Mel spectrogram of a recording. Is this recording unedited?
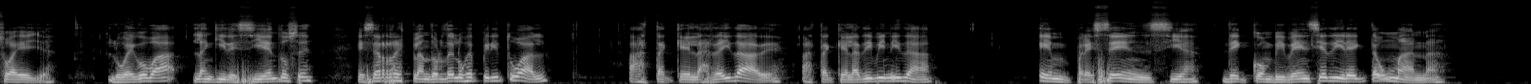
no; 3 cuts; at 0.9 s, 7.9 s, 12.1 s

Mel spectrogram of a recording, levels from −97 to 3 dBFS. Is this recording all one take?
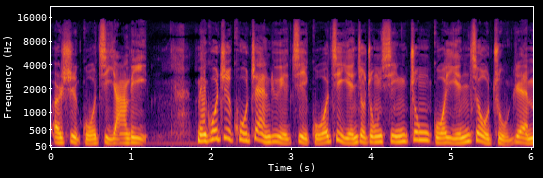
yes; 0 cuts

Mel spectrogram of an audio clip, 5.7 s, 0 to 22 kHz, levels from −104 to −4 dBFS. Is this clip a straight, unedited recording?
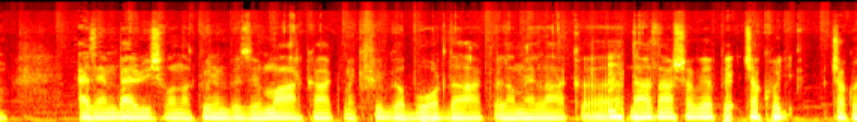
no; 1 cut; at 4.1 s

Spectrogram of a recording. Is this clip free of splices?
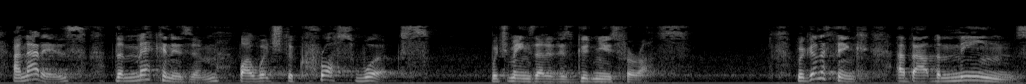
yes; 0 cuts

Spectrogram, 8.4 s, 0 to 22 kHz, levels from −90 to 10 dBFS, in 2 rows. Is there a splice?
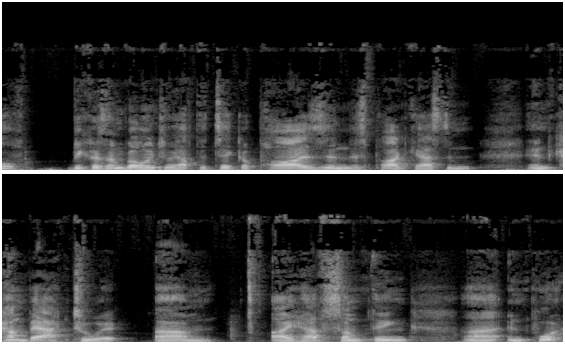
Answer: no; 0 cuts

